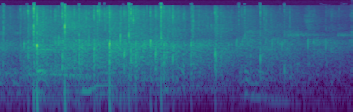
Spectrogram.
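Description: An audience claps in a steady, dense round of applause for a man who has just been told to sit down. It stays fairly even for a few seconds before gradually thinning and fading, with some murmuring mixed in.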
